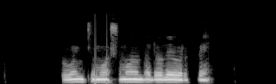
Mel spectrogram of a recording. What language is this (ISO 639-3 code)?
pus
